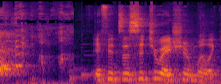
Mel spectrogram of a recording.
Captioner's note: laughing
